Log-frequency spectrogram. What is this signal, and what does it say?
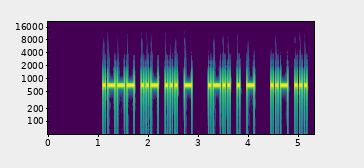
Morse code, heard as a keyed tone, about 25 wpm, 700 Hz. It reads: JUST LET US
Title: Sentences from Top 500 Words 25wpm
